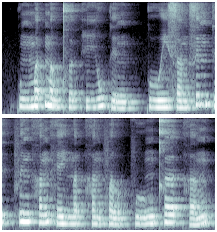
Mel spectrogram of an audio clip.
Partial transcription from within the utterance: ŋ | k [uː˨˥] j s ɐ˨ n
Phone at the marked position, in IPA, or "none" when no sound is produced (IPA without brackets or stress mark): uː˨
